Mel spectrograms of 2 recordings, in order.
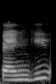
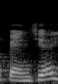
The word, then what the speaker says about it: Pangaea: So we can say this is the main continent, supercontinent, which is called Pangaea or Pangaea, you can pronounce as well.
